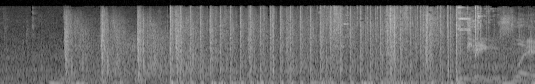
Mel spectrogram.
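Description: Gunfire in a video game shooter, a dense run of rapid shots and bursts, loud and close, with a player talking over it.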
